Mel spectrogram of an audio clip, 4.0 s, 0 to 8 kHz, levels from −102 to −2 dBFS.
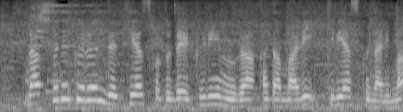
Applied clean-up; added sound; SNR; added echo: none; none; none; none.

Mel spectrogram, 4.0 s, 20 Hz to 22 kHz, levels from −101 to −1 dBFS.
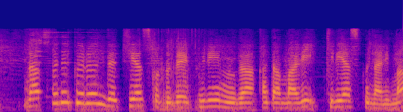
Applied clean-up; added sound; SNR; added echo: neural mask model RNNoise.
